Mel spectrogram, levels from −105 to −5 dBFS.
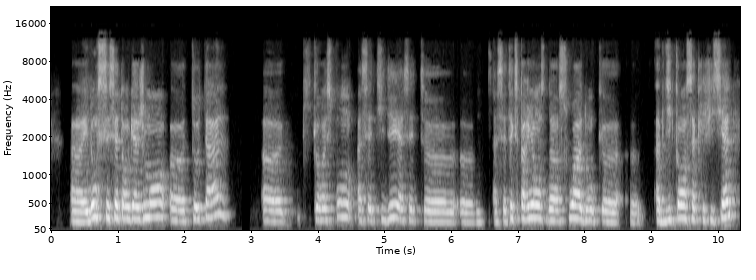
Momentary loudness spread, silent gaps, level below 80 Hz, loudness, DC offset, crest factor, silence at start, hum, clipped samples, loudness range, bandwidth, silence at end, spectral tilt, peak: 10 LU; 2.85-2.98 s; -68 dBFS; -22 LUFS; under 0.1%; 16 dB; 0.3 s; none; under 0.1%; 4 LU; 12.5 kHz; 0.05 s; -5 dB/octave; -6 dBFS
